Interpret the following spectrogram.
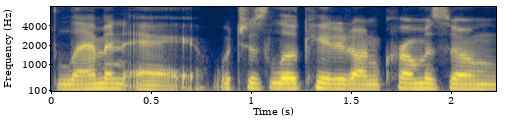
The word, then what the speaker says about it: LMNA: Specifically, it's a point mutation in the LMA gene pronounced lemon A, which is located on chromosome 1q22.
